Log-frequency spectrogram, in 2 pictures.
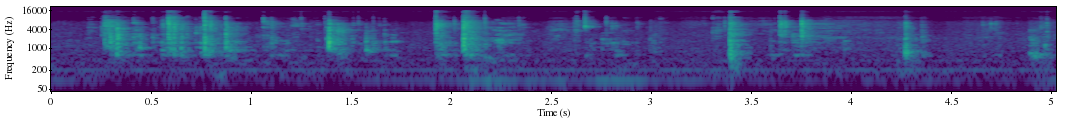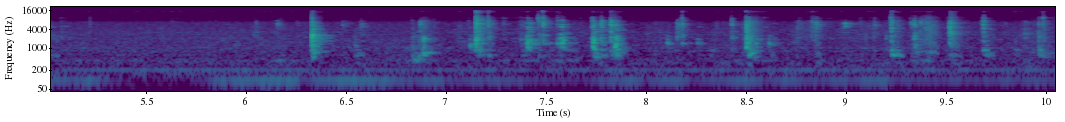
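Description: Irregular hard-plastic clicks and knocks from a Buzz Lightyear Power Blaster action figure and its blaster accessory being handled and its parts moved. The clicks come thick and fast in the first couple of seconds, then scattered, with another cluster later on.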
